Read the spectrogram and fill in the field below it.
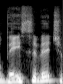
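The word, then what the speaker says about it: Bacevich: This is from Colonel Basevich. Am I pronouncing that correctly? – Yes.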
